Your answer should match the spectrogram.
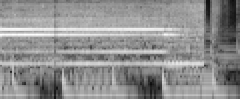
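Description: Milling cutter chattering in a metal cut: a steady high-pitched squeal of several held tones over the noisy hiss of cutting. This is the sign of tool vibration from the tooth impacts falling out of step with the tool's own frequency. It cuts off abruptly near the end.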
